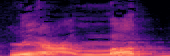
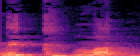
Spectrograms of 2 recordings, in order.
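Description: First: A throaty Arabic ain sound comes before the m. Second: A k sound comes before the m. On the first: Anything from God that brings one closer to God, good or bad. "pakai ain dia" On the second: Pleasure or enjoyment in the everyday Indonesian sense. "diadopsi ke dalam teks bahasa Indonesia pakai k"

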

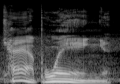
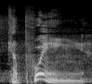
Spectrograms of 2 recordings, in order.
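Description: First: The name is said with an Appalachian twang. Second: The name is said without an Appalachian twang. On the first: The speaker calls it wrong. "I was calling it in my own little Appalachian twang" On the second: The speaker calls it right. "It's Kapwing, apparently"

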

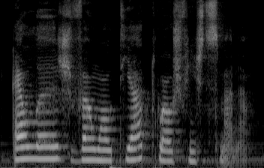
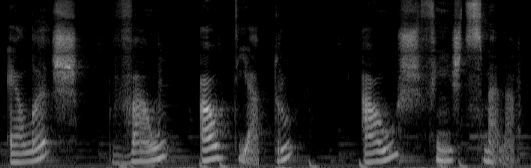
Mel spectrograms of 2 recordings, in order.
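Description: First: The sentence is spoken at a faster pace. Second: The sentence is spoken at a slower pace. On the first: "Vamos repetir um pouco mais rápido" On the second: "Vamos repetir"

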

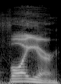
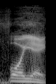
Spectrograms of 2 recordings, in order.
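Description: First: The word is said in a plain, everyday way. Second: The word is said in a fancy, posh way. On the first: The place is cheap. "Or foyer, if it's a really cheap one" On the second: The place is really nice. "If it's really nice, it's a foyer"

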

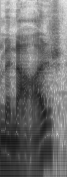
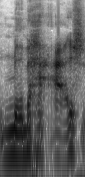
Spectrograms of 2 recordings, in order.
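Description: First: The H sound in the middle is left out. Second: The H sound is pronounced very strongly. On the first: "because people say, well" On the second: "I don't want to hit the H too hard"

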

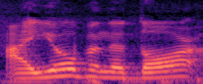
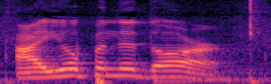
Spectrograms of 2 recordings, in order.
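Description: First: The sentence is spoken at normal speed. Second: The sentence is spoken more slowly.

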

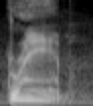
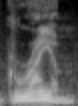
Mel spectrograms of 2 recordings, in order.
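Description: First: The name has one syllable. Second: The name has two syllables. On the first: The speaker calls it wrong. "the Americans call it Graham. I thought they just completely missed the middle of the word" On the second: The speaker calls it right. "we would say Graham"

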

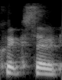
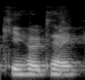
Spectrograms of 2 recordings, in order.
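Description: First: The name is pronounced the English way. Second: The name is pronounced the non-English way. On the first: "they would have pronounced it Quixote in England" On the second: "instead of Quixote"

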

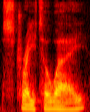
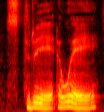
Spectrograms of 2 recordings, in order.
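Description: First: It is said with a non-Geordie accent. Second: It is said with a Geordie accent. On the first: "which is what I would say" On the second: "the way in which he said straight away"

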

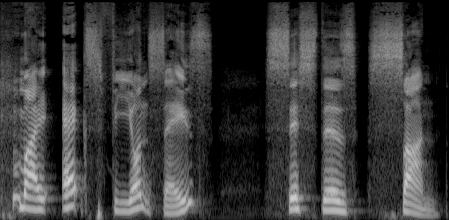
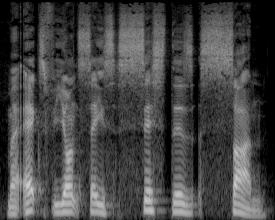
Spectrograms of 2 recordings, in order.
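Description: First: The phrase is read slowly and deliberately. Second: The phrase is read at a normal pace.

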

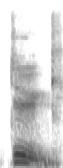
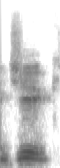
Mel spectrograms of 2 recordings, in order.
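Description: First: The word begins with a plain d sound. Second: The word begins with a j-like sound. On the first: The speaker calls it wrong. "not Duke" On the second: The speaker calls it right. "We have to teach the Americans to say Duke"

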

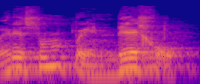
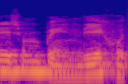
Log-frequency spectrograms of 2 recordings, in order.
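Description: First: It is said in an angry tone. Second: It is said in an affectionate tone.

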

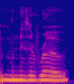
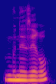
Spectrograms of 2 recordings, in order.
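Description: First: The name is said with an English accent. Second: The name is said with a French accent. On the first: The speaker calls it wrong. "it would be weird for me to say Munezero" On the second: The speaker calls it right. "Say it properly"

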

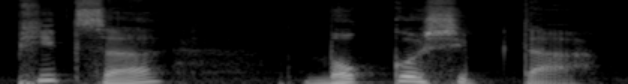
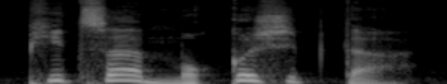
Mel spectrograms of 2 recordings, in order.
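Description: First: It is said slowly. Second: It is said quickly.

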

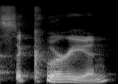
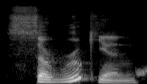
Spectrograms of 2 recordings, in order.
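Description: First: The second syllable is 'ku', the third 'ri'. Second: The second syllable is 'ru', the third 'ki'. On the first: The speaker calls it wrong. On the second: The speaker calls it right.

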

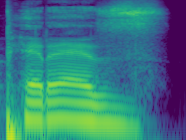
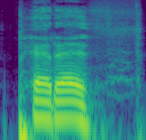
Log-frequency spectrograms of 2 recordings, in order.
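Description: First: The final sound is a buzzing 'z'. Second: The final sound is a soft 'th'. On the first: The speaker calls it wrong. "Not Perez" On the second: The speaker calls it right. "The Z is pronounced as th"

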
